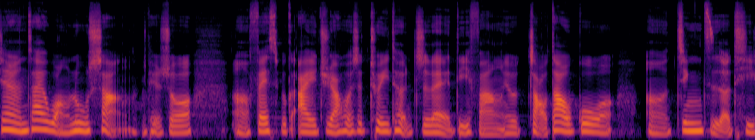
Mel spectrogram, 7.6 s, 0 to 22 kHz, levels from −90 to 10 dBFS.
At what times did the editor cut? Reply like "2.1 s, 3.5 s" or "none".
1.4 s

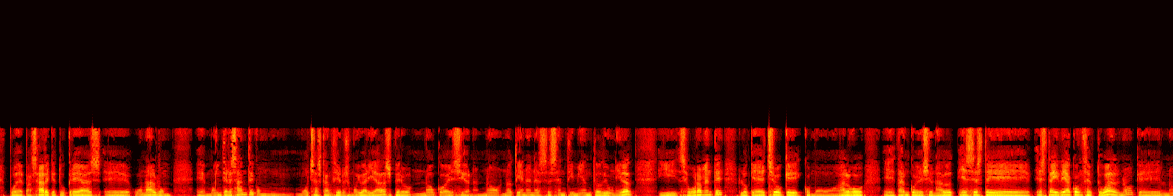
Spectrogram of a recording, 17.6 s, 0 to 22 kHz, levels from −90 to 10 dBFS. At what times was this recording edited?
9.8 s, 12.0 s, 14.3 s

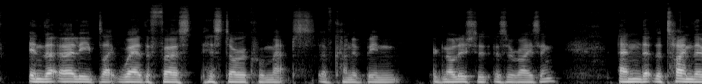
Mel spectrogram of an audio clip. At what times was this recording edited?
1.0 s, 4.3 s

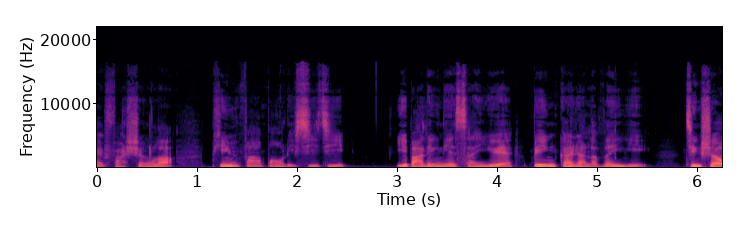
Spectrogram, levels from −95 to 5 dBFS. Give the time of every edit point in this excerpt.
2.9 s, 4.2 s

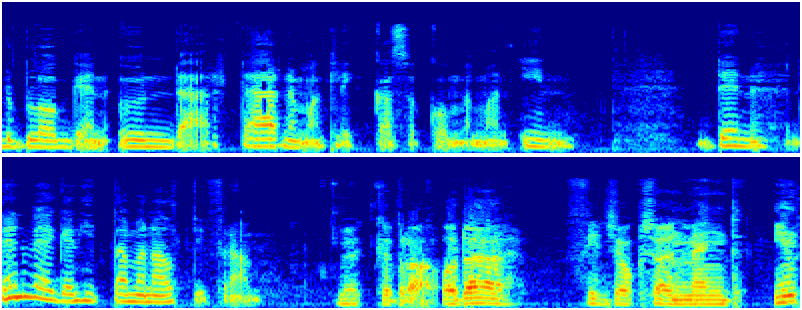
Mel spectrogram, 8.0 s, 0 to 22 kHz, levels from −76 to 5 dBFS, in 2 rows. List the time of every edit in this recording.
none

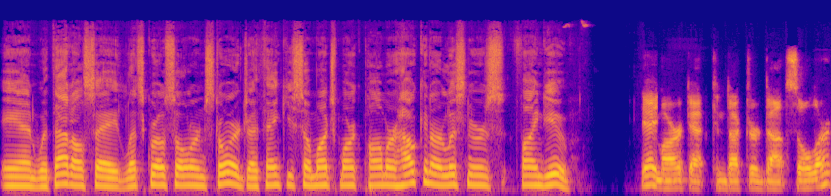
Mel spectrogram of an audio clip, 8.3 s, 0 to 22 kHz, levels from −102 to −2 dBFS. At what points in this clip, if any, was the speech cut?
6.6 s

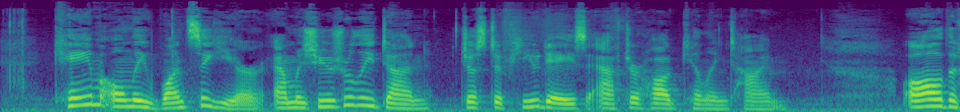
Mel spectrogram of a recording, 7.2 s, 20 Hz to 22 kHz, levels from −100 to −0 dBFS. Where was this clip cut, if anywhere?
none

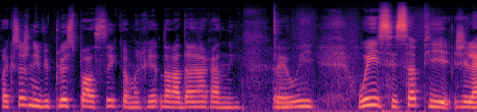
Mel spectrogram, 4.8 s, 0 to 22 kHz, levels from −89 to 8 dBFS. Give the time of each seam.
2.7 s

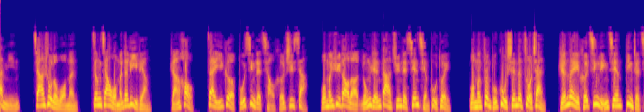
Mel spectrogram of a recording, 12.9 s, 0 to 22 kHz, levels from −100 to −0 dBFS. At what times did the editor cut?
none

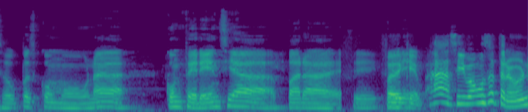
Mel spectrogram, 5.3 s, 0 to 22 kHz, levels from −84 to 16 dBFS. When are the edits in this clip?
3.4 s

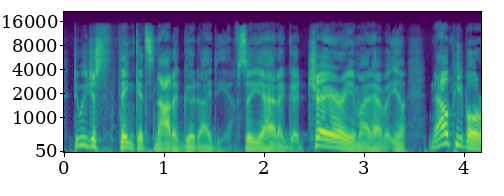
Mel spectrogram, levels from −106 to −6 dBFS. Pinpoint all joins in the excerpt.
1.7 s

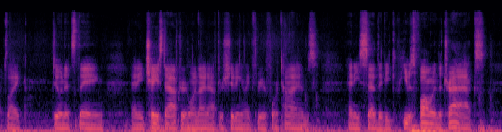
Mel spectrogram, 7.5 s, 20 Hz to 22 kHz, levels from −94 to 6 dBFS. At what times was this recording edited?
none

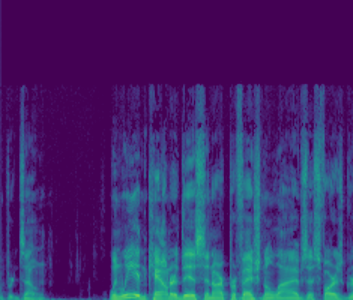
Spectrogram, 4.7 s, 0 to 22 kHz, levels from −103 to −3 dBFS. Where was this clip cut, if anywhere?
1.4 s

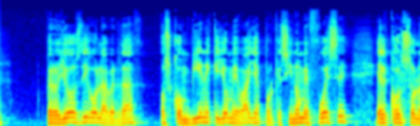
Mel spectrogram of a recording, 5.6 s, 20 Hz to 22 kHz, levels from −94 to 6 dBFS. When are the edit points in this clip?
none

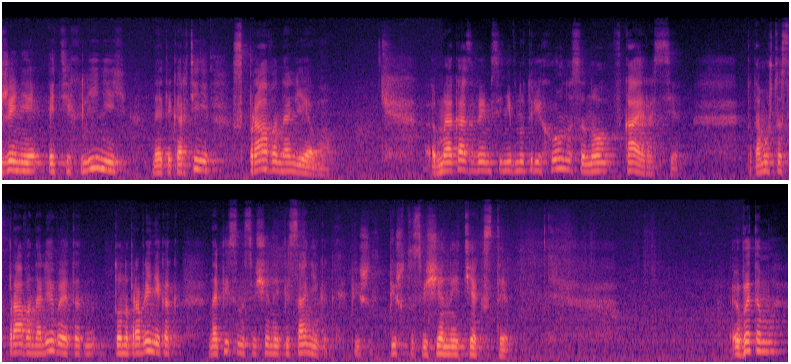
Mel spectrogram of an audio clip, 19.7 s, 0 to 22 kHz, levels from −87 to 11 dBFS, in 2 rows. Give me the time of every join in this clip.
none

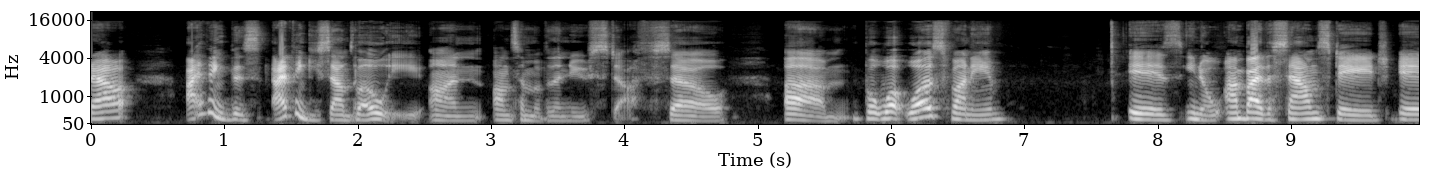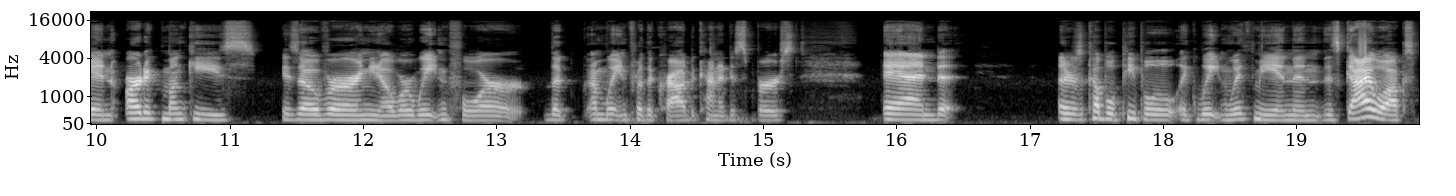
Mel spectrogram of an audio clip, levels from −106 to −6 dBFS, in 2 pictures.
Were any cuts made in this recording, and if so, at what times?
1.9 s

